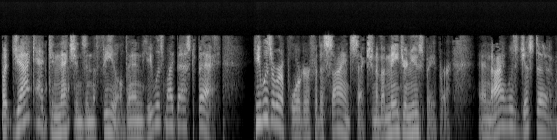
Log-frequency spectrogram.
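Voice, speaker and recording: Mid-pitched, weary forensic detective. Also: male voice, expressive, normal speed, no echo, highs cut off. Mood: brooding, reflective. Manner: noir-style, informal, reflective. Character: weary, sympathetic male forensic detective narrating his case. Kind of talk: audio drama acting and narration.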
